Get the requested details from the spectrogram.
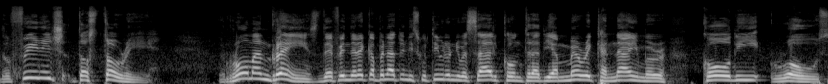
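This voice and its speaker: A man is shouting in a high pitch with an animated tone. His pitch swings very widely. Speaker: live stream commentator. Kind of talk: live wrestling commentary. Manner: fast, excitable play-by-play, rapid-fire action calls; animated, repetitive, shouting hype. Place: home room. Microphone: studio mic.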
